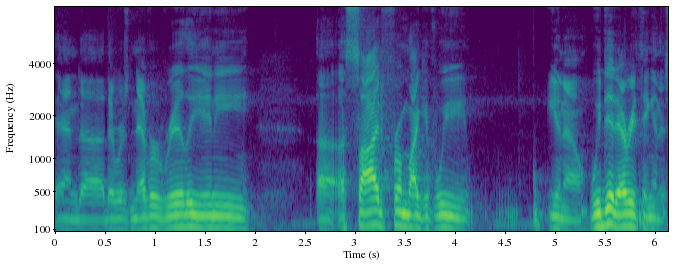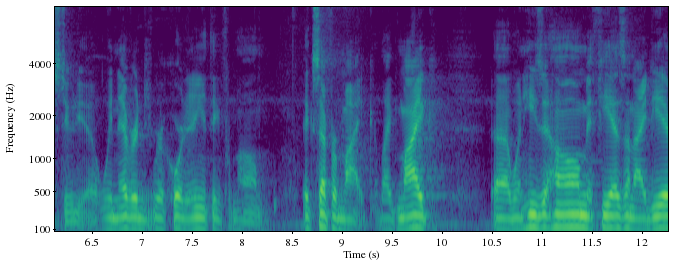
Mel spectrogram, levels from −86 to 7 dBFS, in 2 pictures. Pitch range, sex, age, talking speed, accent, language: 90-110 Hz, male, 30-49, 205 wpm, American, English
